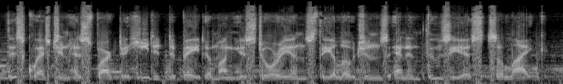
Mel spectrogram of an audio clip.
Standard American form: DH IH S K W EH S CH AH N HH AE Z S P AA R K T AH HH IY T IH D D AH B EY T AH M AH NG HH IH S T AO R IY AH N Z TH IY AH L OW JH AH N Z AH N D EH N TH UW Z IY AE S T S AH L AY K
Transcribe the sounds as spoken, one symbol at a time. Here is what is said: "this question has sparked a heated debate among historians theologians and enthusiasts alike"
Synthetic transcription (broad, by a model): DH IH S K W EH S CH AH N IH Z S P AA R K T AH HH IY T IH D D AH B EY T AH M AH NG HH IH S T AO R IY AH N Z TH IY AH L OW JH AH N Z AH N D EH N TH UW Z IY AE S T S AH L AY K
